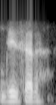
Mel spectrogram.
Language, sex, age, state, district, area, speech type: Urdu, male, 18-30, Uttar Pradesh, Saharanpur, urban, conversation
